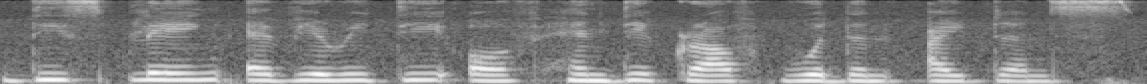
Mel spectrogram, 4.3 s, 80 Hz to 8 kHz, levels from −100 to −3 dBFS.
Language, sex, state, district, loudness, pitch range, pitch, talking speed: English, female, Nagaland, Kohima, -15 LUFS, 200-225 Hz, 210 Hz, 85 wpm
